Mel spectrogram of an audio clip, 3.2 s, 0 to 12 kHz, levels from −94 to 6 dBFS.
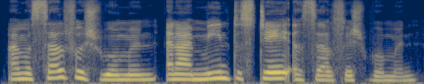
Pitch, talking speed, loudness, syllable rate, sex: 205 Hz, 225 wpm, -16 LUFS, 5.3 syllables/s, female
